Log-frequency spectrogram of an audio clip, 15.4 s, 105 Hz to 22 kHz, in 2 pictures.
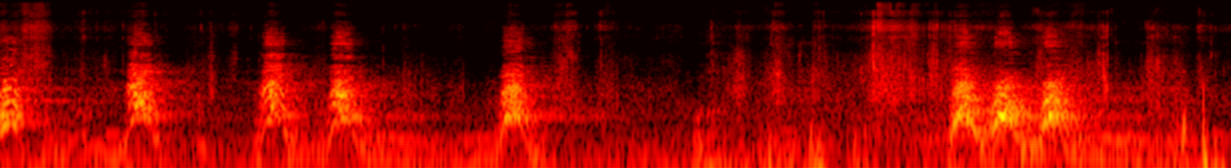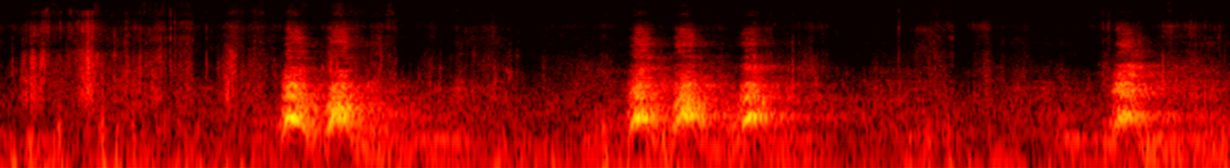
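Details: A neighbor's dog, recorded on 14 January 2024, barks irregularly at some distance, single sharp barks and small clusters over a steady background rumble.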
